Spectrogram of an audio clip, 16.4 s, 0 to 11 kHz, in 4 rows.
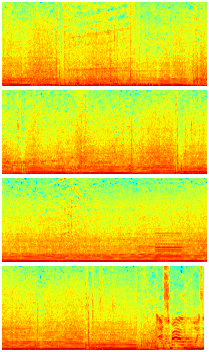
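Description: Rally cars, an Audi S1 EKS RX Quattro and a Ford Puma Hybrid Rally 1, race in The Crew Motor Fest, with loud continuous engine drone, revving shifts and tire squeal throughout, a voice speaking over the racket.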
